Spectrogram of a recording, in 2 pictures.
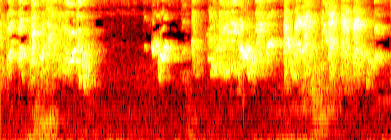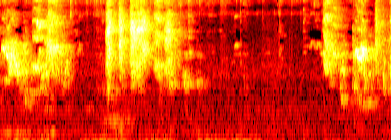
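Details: Pet budgerigars playing together in the evening, with bursts of harsh, buzzy chatter and squawks in separate spurts over about eight seconds, broken by short pauses, with soft thumps and fluttering underneath.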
